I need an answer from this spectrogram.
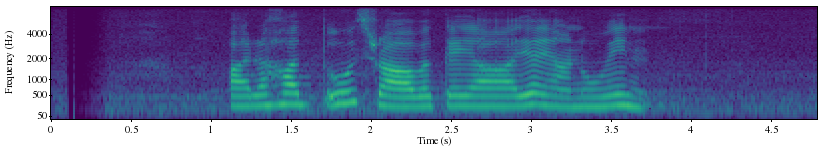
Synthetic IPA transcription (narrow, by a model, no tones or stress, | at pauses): aɾəɦat̪uːsraːʋəkəjaːjəjanuʋen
